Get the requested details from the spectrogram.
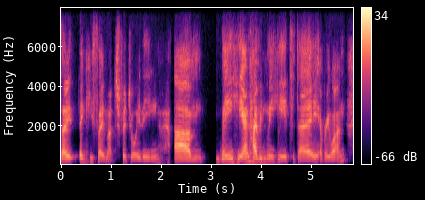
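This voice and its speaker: A woman's very deep, low voice with an Australian accent, fairly slow and fairly even in intonation, over a quiet background. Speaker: sustainability manager. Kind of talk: webinar presentation.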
